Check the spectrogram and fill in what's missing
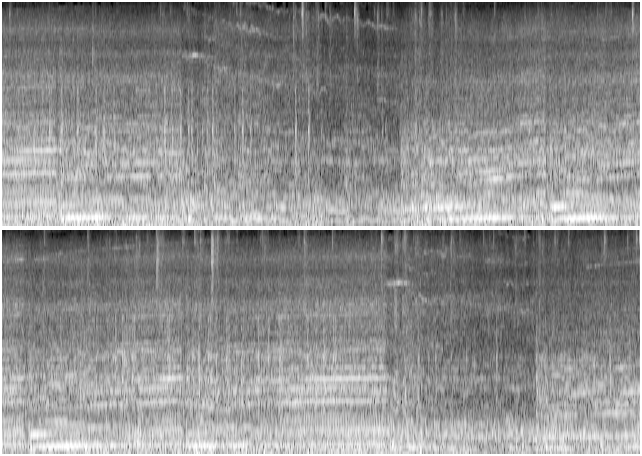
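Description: A race car engine in the Le Mans Ultimate sim at Sebring drones steadily for the whole stretch, rising and falling as it revs through gear changes and corners, loud and continuous with no talk over it.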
